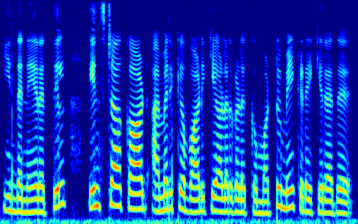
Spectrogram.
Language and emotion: Tamil, neutral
